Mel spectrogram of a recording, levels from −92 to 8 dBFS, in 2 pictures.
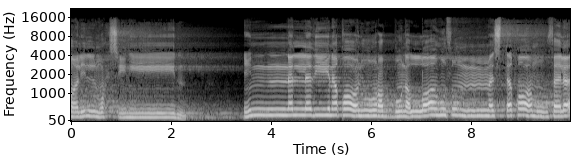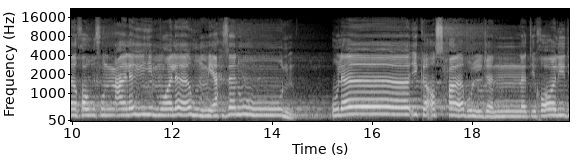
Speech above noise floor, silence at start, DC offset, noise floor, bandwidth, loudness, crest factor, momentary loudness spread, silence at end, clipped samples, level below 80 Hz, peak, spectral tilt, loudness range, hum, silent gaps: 25 dB; 0 s; under 0.1%; -39 dBFS; 16 kHz; -14 LUFS; 14 dB; 8 LU; 0 s; under 0.1%; -64 dBFS; 0 dBFS; -4.5 dB/octave; 6 LU; none; none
